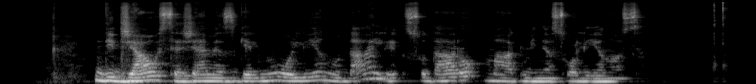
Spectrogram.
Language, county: Lithuanian, Telšiai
